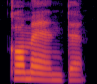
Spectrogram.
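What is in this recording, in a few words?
"comente", female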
